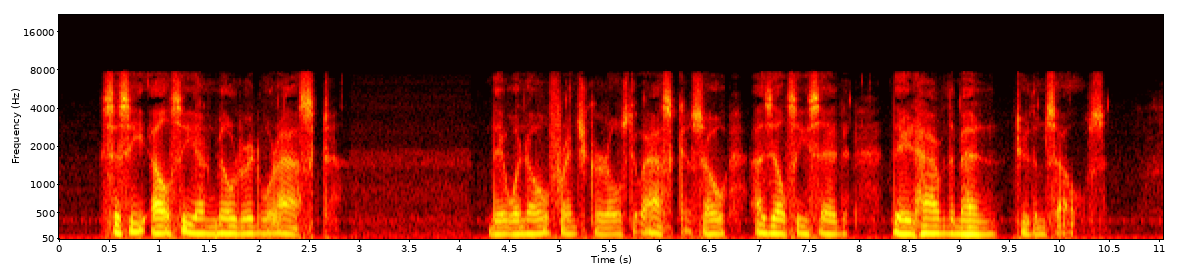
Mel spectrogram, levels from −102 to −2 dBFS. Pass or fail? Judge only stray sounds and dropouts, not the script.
pass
